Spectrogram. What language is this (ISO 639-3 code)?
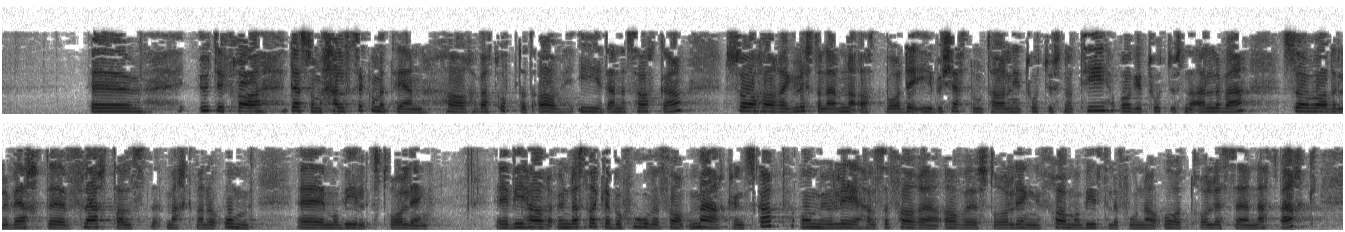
nno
